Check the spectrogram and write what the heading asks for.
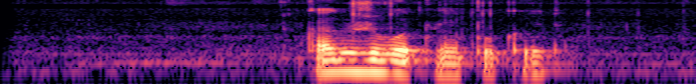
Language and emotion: Russian, neutral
